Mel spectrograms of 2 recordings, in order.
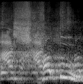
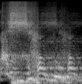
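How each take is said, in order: First: The middle consonant is a 'sh' sound. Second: The middle consonant is an 's' sound. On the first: "আমরা বলবো আশহাদু" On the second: "শিনটা বেলাল উচ্চারণ করতে পারতো না, বলতো আসহাদু"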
